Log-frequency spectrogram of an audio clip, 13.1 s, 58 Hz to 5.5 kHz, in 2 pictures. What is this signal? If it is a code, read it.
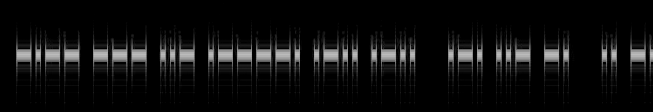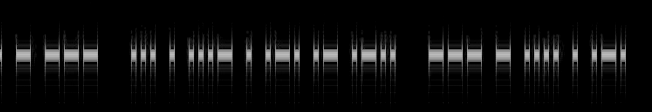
Morse code, heard as a keyed tone, about 25 wpm, 600 Hz. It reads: YOU'LL RUN INTO SEVERAL OTHER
